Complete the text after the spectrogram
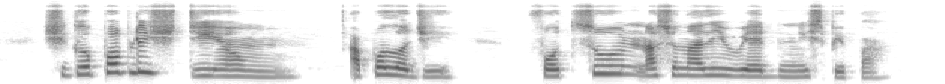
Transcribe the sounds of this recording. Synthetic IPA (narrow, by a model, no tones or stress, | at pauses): ʃiɡopɔbliʃdiɔ̃m | a̰pɔlɔd͡ʒi | fɔtʰunaʃɔnaliɹɛd̚nuspepa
